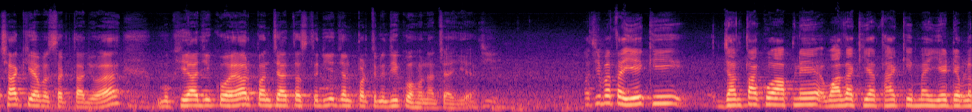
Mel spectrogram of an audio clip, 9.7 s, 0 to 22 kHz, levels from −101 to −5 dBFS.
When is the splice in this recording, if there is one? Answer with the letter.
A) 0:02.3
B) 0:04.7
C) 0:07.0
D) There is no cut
D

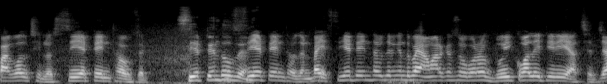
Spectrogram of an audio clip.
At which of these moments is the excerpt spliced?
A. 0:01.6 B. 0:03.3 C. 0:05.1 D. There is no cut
B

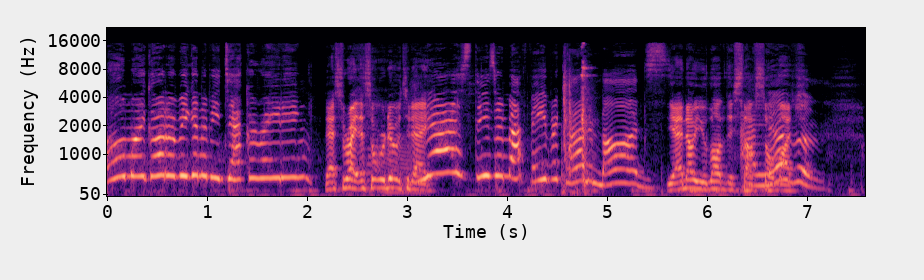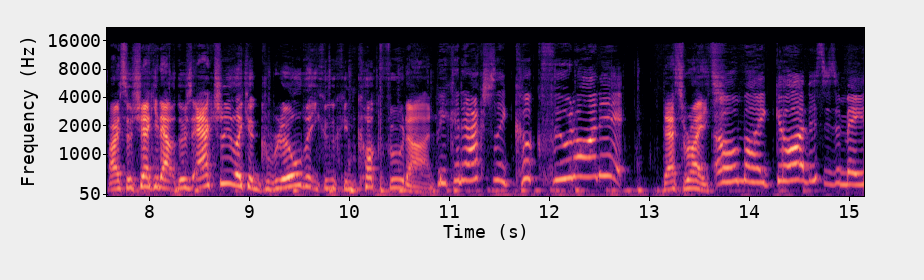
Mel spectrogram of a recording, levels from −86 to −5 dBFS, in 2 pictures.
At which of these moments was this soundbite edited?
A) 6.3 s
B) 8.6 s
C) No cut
B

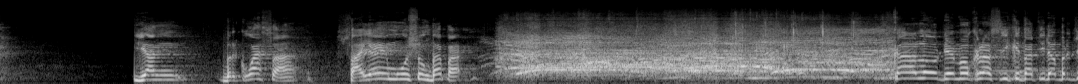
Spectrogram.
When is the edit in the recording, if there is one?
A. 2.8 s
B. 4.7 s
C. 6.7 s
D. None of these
C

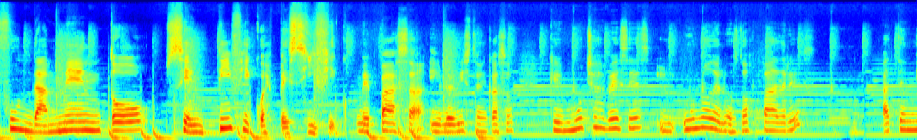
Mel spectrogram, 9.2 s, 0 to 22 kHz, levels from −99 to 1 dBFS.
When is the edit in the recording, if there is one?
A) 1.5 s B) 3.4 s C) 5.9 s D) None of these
B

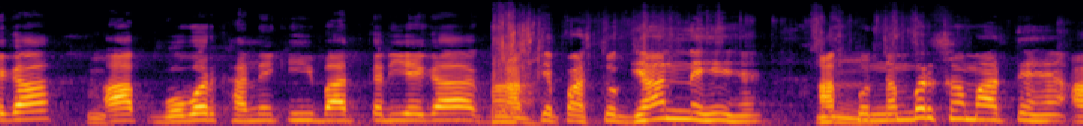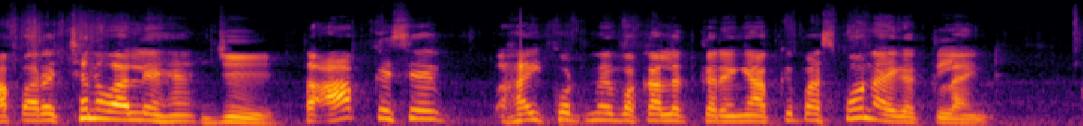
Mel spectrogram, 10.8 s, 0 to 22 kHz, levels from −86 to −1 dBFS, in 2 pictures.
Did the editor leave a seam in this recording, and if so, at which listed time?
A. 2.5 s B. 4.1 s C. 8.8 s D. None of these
A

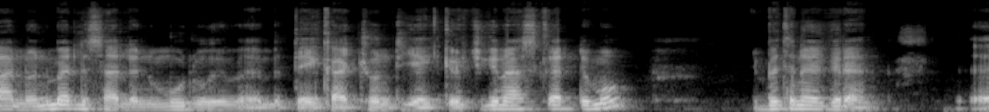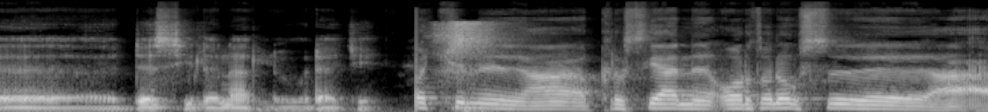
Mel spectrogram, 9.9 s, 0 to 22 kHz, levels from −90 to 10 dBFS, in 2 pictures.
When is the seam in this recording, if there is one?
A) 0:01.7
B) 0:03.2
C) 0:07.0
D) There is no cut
C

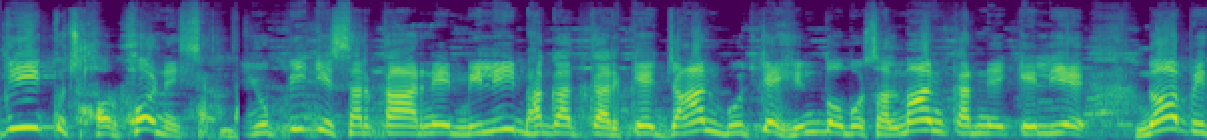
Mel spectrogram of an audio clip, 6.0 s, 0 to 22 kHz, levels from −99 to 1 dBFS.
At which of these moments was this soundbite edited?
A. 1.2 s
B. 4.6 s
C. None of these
A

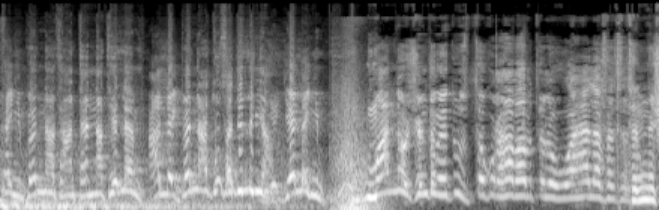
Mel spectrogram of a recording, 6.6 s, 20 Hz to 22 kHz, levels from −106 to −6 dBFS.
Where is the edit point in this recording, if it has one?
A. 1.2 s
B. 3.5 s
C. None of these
B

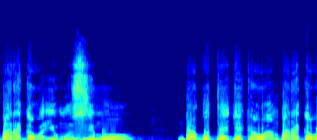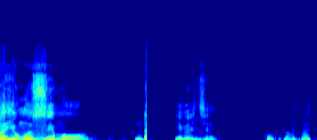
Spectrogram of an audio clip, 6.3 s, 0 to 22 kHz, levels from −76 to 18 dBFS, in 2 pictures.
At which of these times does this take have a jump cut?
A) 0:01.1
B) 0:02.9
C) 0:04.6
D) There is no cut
C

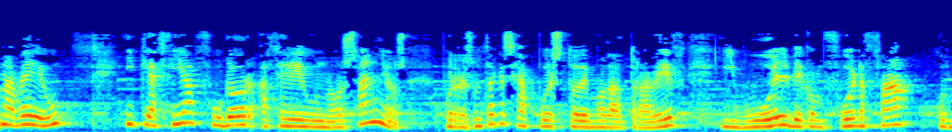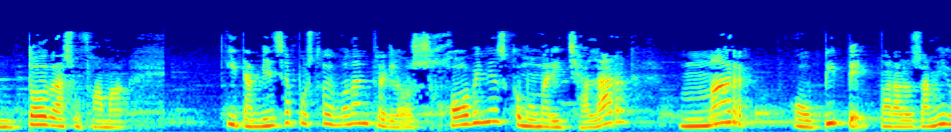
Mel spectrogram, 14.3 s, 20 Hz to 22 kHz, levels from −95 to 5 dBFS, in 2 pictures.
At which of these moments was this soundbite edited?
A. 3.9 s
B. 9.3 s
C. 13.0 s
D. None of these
B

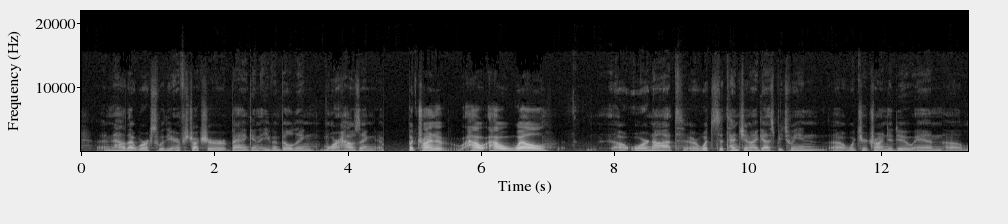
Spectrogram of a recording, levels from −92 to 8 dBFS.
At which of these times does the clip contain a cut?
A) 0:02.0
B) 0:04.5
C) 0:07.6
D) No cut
B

